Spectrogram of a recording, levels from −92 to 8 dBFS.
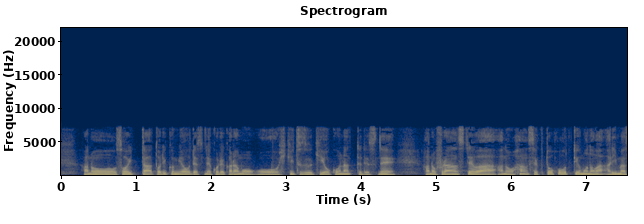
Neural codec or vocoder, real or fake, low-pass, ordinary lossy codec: none; real; 7.2 kHz; none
